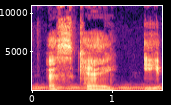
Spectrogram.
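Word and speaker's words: skein: as you can actually see this is how it's spelled right there s k e i n ske so that is what this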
